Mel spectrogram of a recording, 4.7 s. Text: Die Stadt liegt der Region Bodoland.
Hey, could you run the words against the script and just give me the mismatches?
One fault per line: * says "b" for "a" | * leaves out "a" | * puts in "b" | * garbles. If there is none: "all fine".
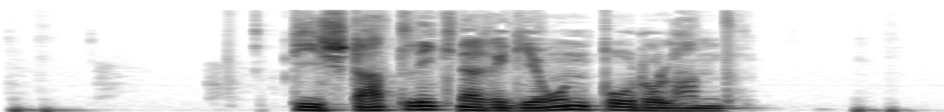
all fine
